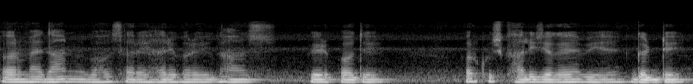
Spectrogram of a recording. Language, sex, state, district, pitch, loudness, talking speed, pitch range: Hindi, male, Uttarakhand, Tehri Garhwal, 110 Hz, -17 LUFS, 145 wpm, 110-115 Hz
